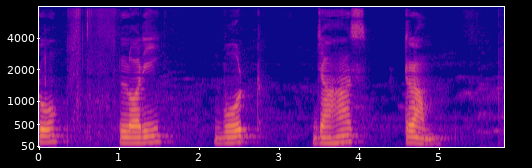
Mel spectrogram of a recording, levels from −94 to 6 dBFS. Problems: constant background noise, continuous background conversations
